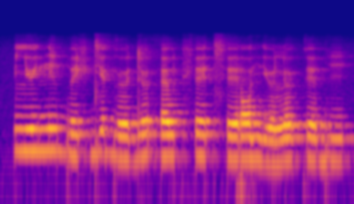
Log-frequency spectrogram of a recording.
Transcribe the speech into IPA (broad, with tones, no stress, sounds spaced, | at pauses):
lʲ ø˦ j n i˦ b e˨˦ ʃ dʲ ɛ˦ ɡ ø˨ d ø˦ h ɛ˦ u̯ t͡ʃʰ e˦ t͡sʰ e˦ ɾ ɔ˦ nʲ ø˨ l ø˦ k e˦ b i˦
